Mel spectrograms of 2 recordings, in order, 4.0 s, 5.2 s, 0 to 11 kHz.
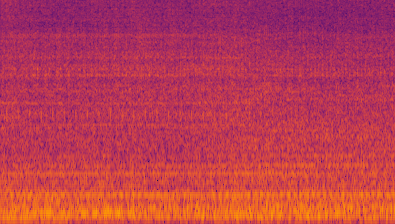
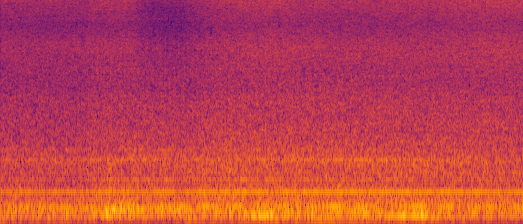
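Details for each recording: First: Toyota Wigo with stalling, unstable idle and P160 history code, after injector cleaning: smooth, even idle with steady low hum, no stumbles; no longer misfiring. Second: Toyota Wigo idling around 900 rpm with air conditioning on, no check engine light, history code P160 cleared but shaking persists; idle wavers and stumbles under compressor hum, misfire from dirty fuel injectors.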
